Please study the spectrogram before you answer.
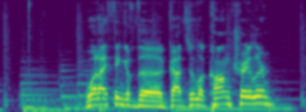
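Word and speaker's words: Godzilla x Kong: of uh Godzilla Kong trailer and it is pronounced Godzilla Kong I saw a clip of Adam winguard pronouncing the name of his own movie and he pronounces it as Godzilla Kong the new Empire the ex silent like Hunter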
